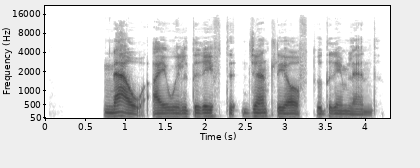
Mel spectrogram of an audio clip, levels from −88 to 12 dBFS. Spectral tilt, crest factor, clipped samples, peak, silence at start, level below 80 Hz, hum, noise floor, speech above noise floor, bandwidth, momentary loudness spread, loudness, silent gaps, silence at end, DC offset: -6 dB/octave; 20 dB; under 0.1%; 0 dBFS; 0.75 s; -60 dBFS; none; -80 dBFS; 60 dB; 14 kHz; 12 LU; -20 LUFS; none; 0.2 s; under 0.1%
